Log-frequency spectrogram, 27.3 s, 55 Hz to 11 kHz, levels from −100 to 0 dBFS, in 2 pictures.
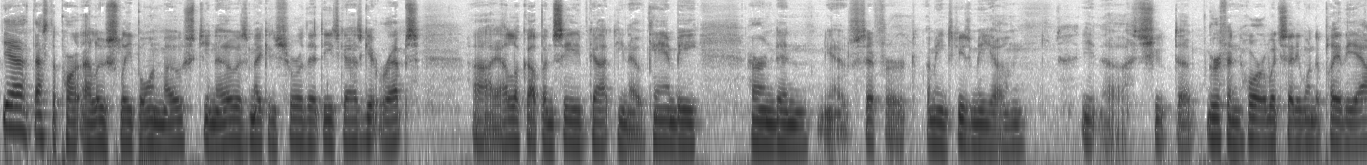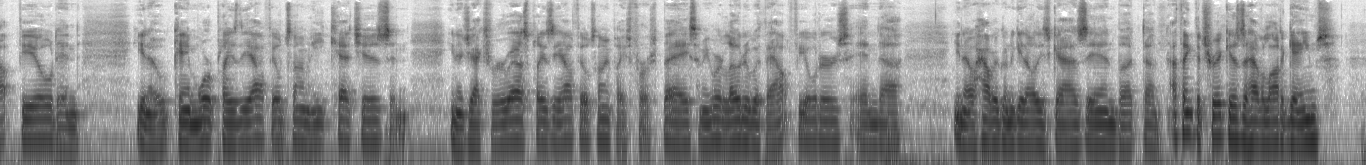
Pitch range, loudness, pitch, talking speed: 105-115 Hz, -25 LUFS, 110 Hz, 240 wpm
